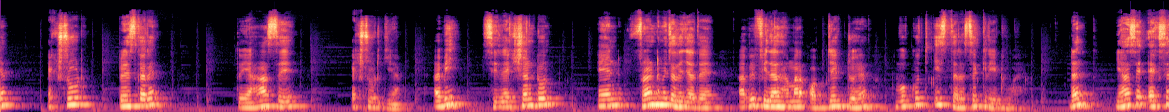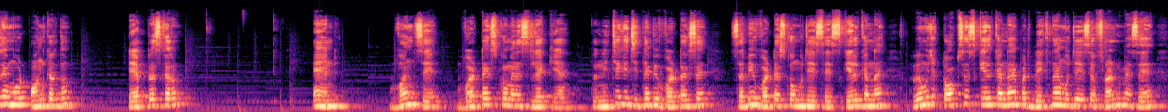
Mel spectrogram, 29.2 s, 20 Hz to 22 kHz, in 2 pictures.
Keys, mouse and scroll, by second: 0.5 ctrl+z, 0.7 click, 2.1-4.4 drag, 6.4 space, 7.0 click, 9.4 shift+click, 11.1 shift+middle drag, 12.3 shift+middle drag, 14.6 click, 17.2 Tab, 19.2 Tab, 19.2 1, 20.0-21.1 drag.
